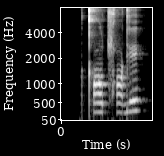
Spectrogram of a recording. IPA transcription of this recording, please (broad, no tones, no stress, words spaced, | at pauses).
kʼɑ ʈ͡ʂʰɑɡe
